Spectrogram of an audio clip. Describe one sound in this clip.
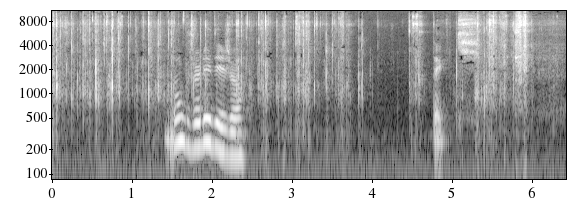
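A plastic wrapper crinkles and rustles as it is torn open.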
